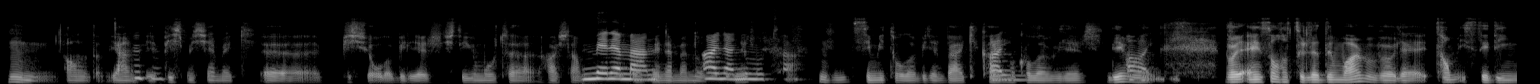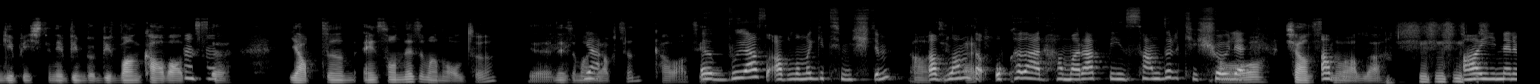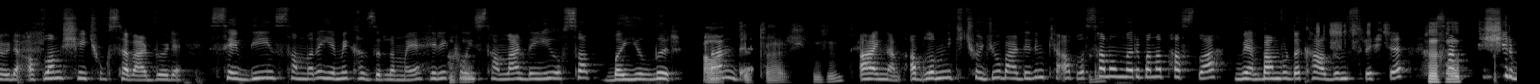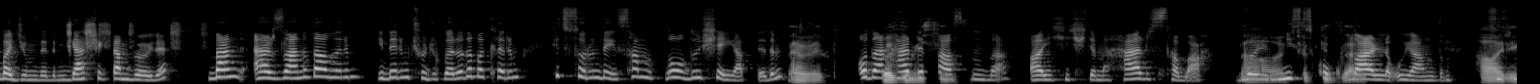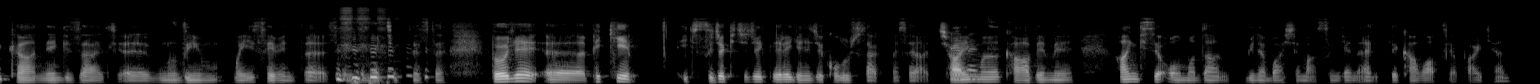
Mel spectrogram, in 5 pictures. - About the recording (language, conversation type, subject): Turkish, podcast, İyi bir kahvaltı senin için ne ifade ediyor?
- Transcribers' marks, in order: tapping; other background noise; chuckle; stressed: "bayılır"; chuckle; chuckle; tsk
